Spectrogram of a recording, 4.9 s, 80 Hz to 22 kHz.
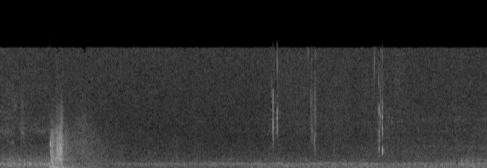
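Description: A C4 charge goes off in the military game Arma 3: one sharp, booming blast near the start, then a low continuous rumble with a few faint distant pops.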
